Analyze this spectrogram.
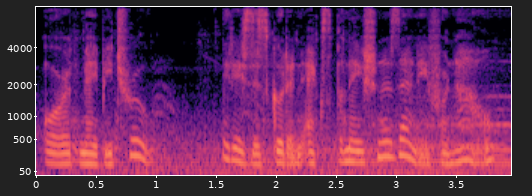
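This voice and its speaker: Low-voiced wise game mage, slow and solemn, big music behind. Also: female voice, animated, gravelly. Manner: measured, solemn storytelling. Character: wise female mage explaining lore. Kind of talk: video game voice acting.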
